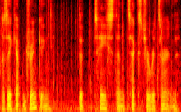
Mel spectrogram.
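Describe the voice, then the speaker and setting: A narrator reading a first-person visual novel story in a measured, unhurried way. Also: sits low, fairly even intonation, noisy background. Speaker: narrator and game reader.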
